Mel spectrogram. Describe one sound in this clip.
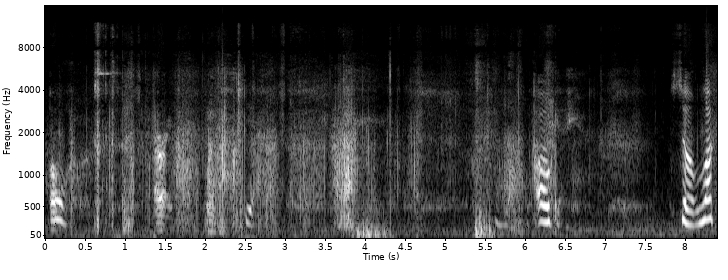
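Boots crunch on dry, gravelly dirt.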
